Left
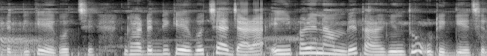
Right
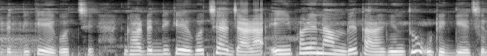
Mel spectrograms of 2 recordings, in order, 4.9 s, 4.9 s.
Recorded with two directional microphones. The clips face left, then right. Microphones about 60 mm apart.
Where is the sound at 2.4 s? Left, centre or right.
Right.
